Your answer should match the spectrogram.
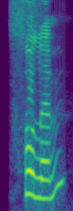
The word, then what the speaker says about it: Fulham: Then we have the ones written like ham but sounds like um for example Beckenham Clappam Fulham Tottenham Cot Road.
